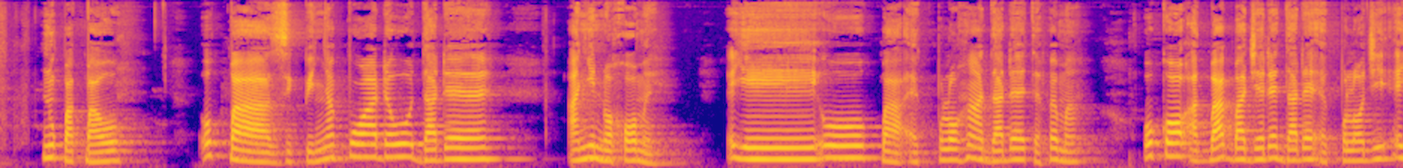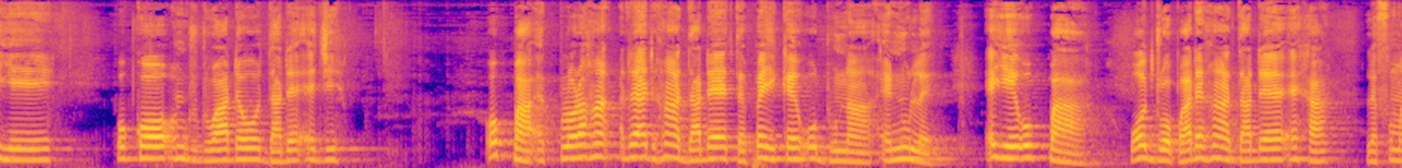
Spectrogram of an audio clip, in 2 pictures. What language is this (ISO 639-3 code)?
ewe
